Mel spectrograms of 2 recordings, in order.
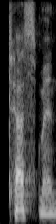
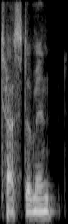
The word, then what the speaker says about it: Testman: Your last name is pronounced Testman, not Testament.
